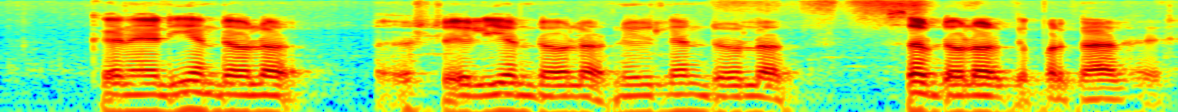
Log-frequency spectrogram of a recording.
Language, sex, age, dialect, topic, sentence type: Magahi, male, 18-24, Southern, banking, statement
